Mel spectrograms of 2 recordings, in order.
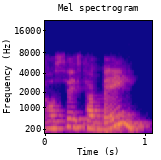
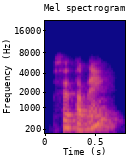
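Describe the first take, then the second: First: Every word is said fully. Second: The words are shortened together. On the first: "ao invés de você falar" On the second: "a gente encurta as palavras"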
